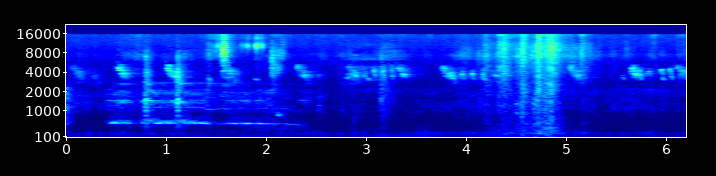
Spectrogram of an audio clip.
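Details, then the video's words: Bantam hen with her two-week-old chicks on a small backyard farm, teaching them. A drawn-out, slightly falling hen tone lasts about two seconds, with high thin chick peeps scattered throughout and a rustling burst near the end. "beautiful bantam mom teaching her 2 week old chicks"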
